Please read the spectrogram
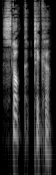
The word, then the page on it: stock ticker: British English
